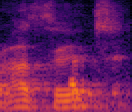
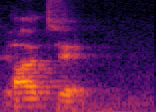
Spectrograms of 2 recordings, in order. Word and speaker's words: Aceh: Ambassador Kapur will know how it's pronounced properly. Aceh or Aceh? Aceh.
